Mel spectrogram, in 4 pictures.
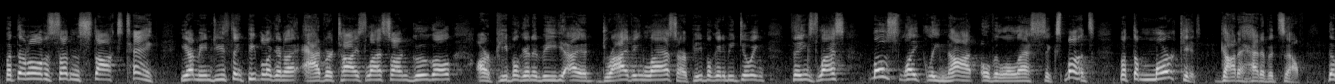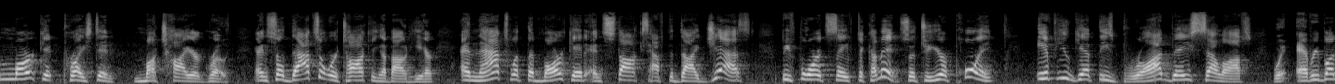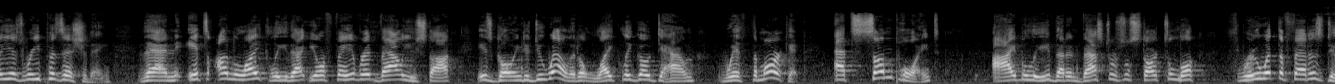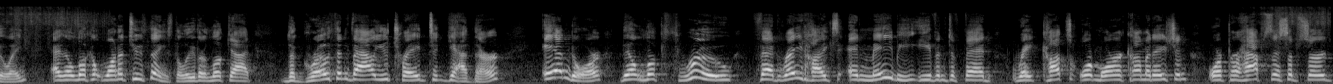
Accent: American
